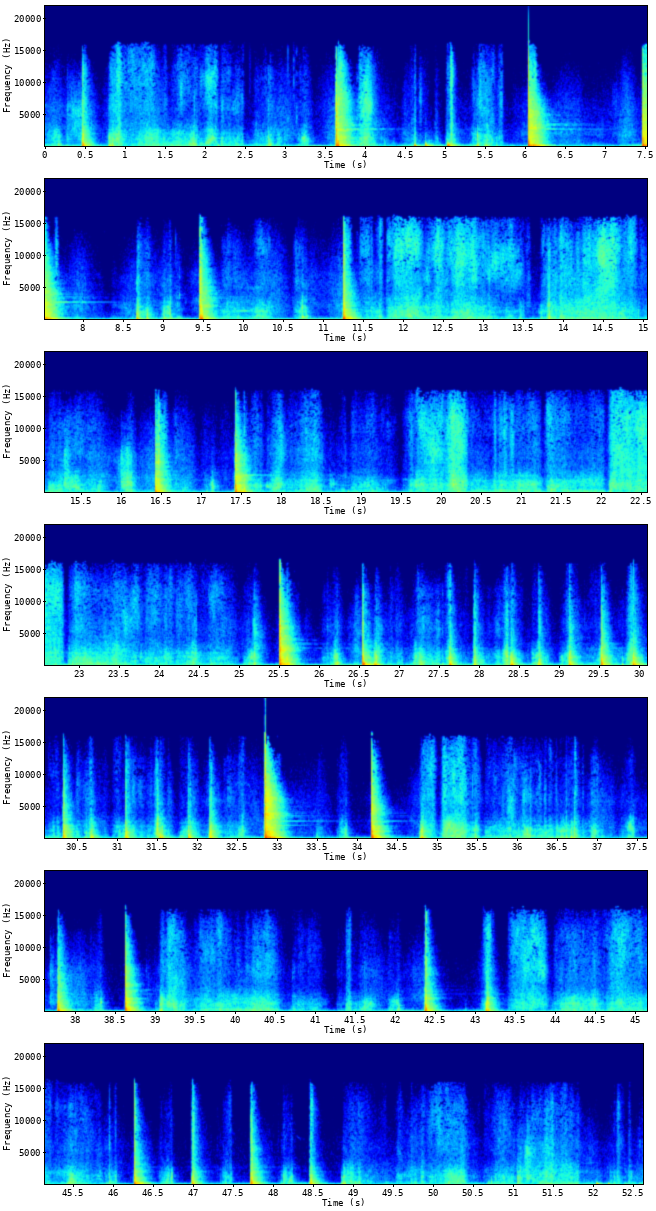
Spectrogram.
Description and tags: Basket Ball
basket, sport, basketball, ball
